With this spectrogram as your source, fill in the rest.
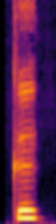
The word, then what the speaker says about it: ㄲ: You make the same sound as ku, but with more tension in your throat.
